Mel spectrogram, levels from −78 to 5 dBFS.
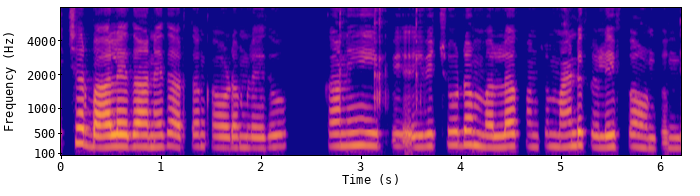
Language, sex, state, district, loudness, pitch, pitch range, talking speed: Telugu, female, Andhra Pradesh, Chittoor, -22 LUFS, 235 Hz, 225-250 Hz, 165 wpm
